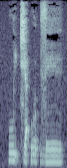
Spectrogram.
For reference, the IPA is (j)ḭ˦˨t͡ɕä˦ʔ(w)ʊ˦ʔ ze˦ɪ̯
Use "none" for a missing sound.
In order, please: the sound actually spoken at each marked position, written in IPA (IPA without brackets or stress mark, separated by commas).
w, w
